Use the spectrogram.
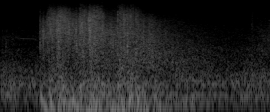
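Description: Big naval guns firing from a New Mexico battleship in World of Warships, a heavy boom opening a dense, rumbling barrage that rolls on loud and close without a break.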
